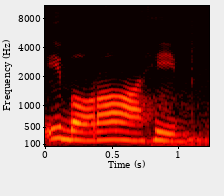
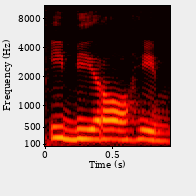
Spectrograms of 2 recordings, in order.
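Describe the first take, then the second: First: The b bounce is short with no vowel color. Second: The b bounce sounds like a short 'i' vowel. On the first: The speaker calls it right. "padahal Ibrahim" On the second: The speaker calls it wrong. "cenderung kepada kasroh"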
